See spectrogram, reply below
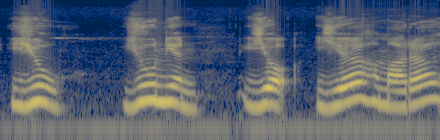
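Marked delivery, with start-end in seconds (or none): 0.1-1.5 "यू" alone, a pause, then "यूनियन" starting with a y-glide; pronunciation demonstration. Shown as a demonstration. Teacher showing the first sound of union, "यू" isolated before "यूनियन". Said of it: "pronounce कर रहे हैं तो हम क्या बोल रहे हैं".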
